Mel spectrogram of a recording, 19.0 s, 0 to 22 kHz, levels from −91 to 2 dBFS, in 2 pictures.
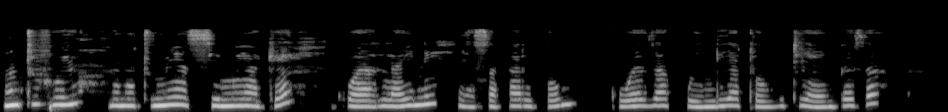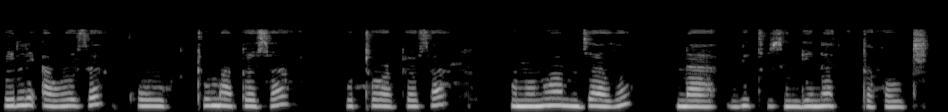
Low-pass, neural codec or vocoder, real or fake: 7.2 kHz; codec, 16 kHz, 16 kbps, FreqCodec, larger model; fake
